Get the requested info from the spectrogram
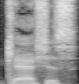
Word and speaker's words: Cassius: You know, and Cassius looking at, is that how you say it, Cassius? – Yeah, Cassius Marsh. Yeah.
